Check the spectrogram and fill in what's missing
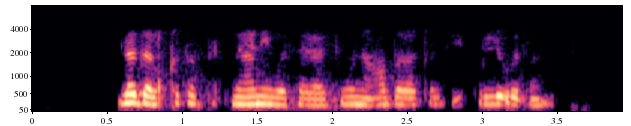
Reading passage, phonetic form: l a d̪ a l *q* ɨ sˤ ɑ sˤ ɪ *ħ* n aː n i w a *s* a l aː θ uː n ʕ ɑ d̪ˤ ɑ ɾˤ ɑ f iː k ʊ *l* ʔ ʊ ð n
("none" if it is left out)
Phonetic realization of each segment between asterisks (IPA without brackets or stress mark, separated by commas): q, θ, θ, lː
